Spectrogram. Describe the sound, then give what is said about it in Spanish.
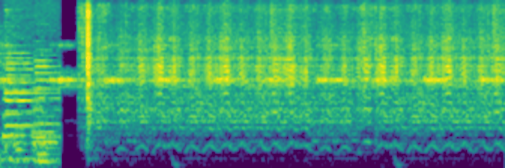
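The engine of a car that broke down right after parking cranks over and over with a rhythmic, wavering whine but never catches, after a brief burst of steady engine hum and a short cut at the start. “¿Cómo puede ser que se te descompone el auto ni bien estacionás?”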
